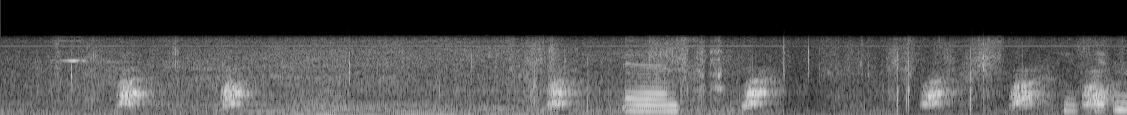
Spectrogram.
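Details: A male Alaskan Malamute puppy, five and a half months old, gives short, tonal woo-like yelps in bursts about once a second, with one longer harmonic cry in the middle, while a person speaks nearby indoors.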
